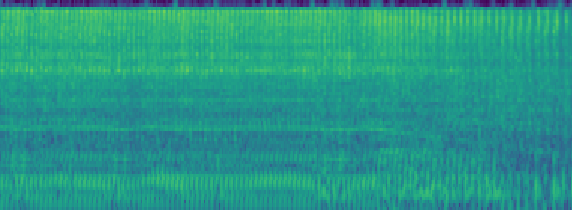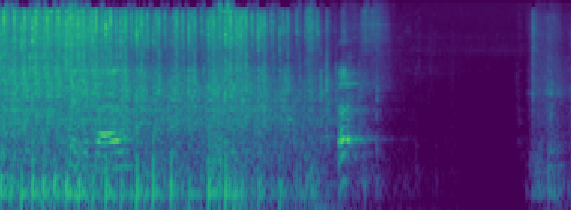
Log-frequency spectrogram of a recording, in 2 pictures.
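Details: Vintage single-cylinder engine, a free neighbor engine just reassembled with its carb cleaned, pops fast but unevenly, speed hunting before dying out; the loose choke plate flaps without a linkage, so the jets can't be adjusted until it is sorted.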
